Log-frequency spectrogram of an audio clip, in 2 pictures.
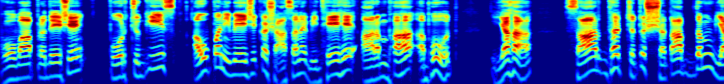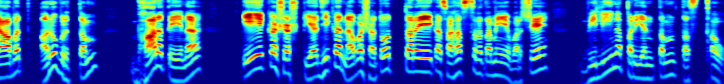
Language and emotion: Sanskrit, neutral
